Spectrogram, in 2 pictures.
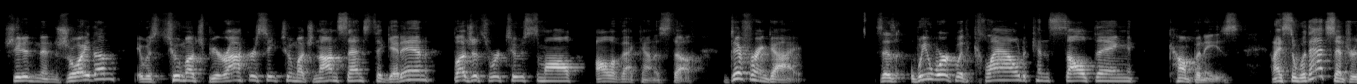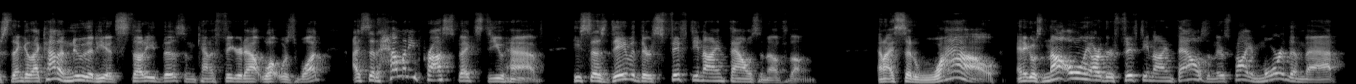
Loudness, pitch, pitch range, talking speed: -21 LUFS, 170 Hz, 150-200 Hz, 200 wpm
